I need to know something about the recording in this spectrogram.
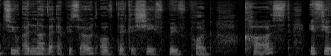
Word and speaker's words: Kashif: to be honest so my name is kashif or kashif those are the pronunciations of my name which i like um some people call me kasif that's not it some people call me car shift i do like kashif as well because that's what a lot of my muslim brothers and sisters call me because within their culture and religion that's how it is pronounced i've had some people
